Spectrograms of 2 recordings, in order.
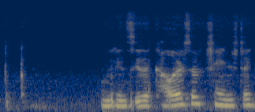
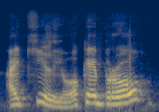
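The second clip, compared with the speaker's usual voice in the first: put-on light Russian thug accent, louder on okay; Ivan in mock Russian accent; 4 semitones higher, 9 dB louder than usual. Landlord Ivan threatening Clint, mock Russian accent. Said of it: "Ivan the landlord and his tracksuit mafia".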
